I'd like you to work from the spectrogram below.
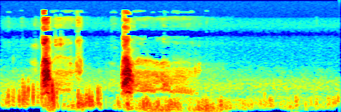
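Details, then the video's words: A two-year-old male Pomeranian walking through deep snow outdoors, energetic; two sharp high barks about a second apart, followed by crunching and rustling of snow. "Beautiful Pomeranian walking in the deep snow"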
